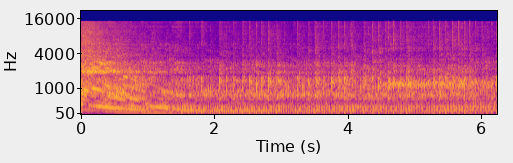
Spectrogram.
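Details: Shindaiwa 757 two-stroke chainsaw, used, easy starting, oil pump working; after a quick pull the revs settle into a smooth, steady crackle with no sputter or hunting; normal running.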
